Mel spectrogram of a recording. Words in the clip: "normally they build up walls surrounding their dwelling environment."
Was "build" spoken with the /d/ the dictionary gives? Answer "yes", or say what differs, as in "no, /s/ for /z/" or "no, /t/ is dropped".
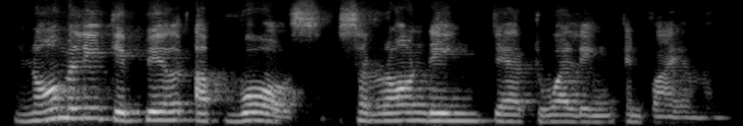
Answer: no, /d/ is dropped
